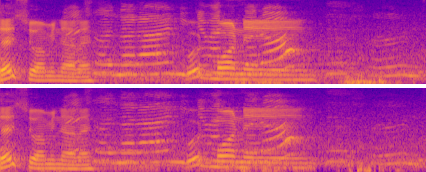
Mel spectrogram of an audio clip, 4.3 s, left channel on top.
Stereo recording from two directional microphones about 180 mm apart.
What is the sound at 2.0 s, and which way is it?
Speech, 60° left (ahead or behind).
